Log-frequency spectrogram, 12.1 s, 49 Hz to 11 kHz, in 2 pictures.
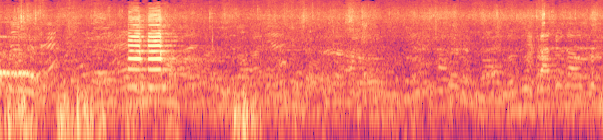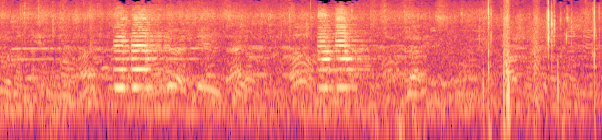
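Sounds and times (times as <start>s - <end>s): crowd murmuring: 0.0s - 12.0s
horn toot: 1.2s - 1.8s, 5.7s - 10.0s.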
